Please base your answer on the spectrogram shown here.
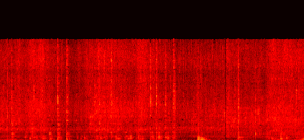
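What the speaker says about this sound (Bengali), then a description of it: "এবার দিলাম চিকেনের পিস, ভালো করে মিশিয়ে দিলাম।" Chicken pieces fry with chopped ginger, garlic and ground black pepper in a pot, making a soft, even sizzle broken by a few stirring knocks, fairly quiet and with no talking.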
